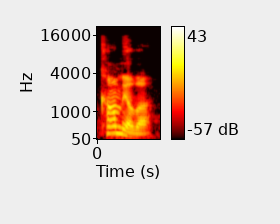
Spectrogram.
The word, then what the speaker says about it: Kamala: The proper pronunciation is Kamala. Kamala, that's her name.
